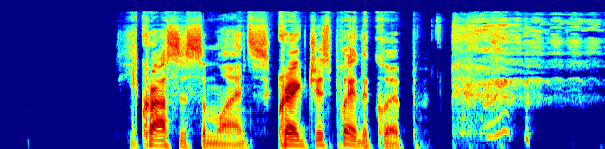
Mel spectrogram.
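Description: Another man talks with animation into a close microphone.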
